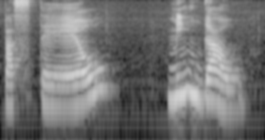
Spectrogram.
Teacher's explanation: as palavras que terminam com a letra l ou u tem o mesmo som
